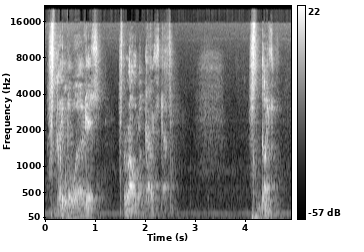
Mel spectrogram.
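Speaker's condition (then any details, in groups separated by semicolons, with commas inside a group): Laryngectomy; still has voice after operation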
